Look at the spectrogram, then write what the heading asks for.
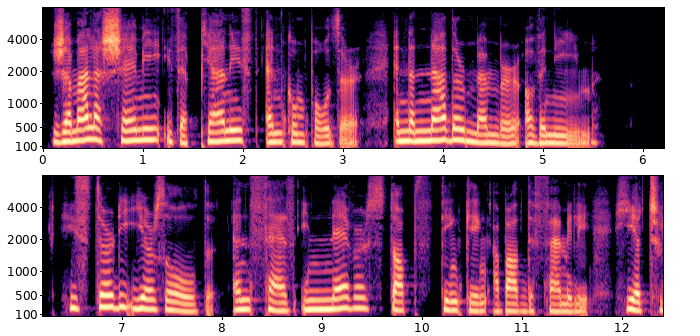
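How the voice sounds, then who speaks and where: A woman's voice: on the low side, darkish tone, dry recording, studio quality. A woman reading scripted narration as a radio news reporter.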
